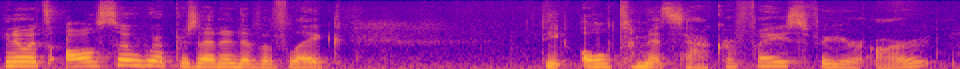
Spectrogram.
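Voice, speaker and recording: An actress playing a bubbly, giggly lead game designer in a mockumentary. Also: female voice, mid-range voice, a little fast, mellow, a little hiss or hum, lightly acted. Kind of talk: deadpan mockumentary interview.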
